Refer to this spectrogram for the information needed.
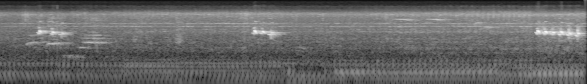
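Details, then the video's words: Sooty-headed bulbul lure song meant to prompt reluctant birds to sing: short whistled notes and three brief, bright trilled bursts spaced a few seconds apart, over a steady low hum. "Suara Pancingan Burung Trucuk Isian Istimewa Untuk Perangsang Trucuk Malas Bunyi"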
